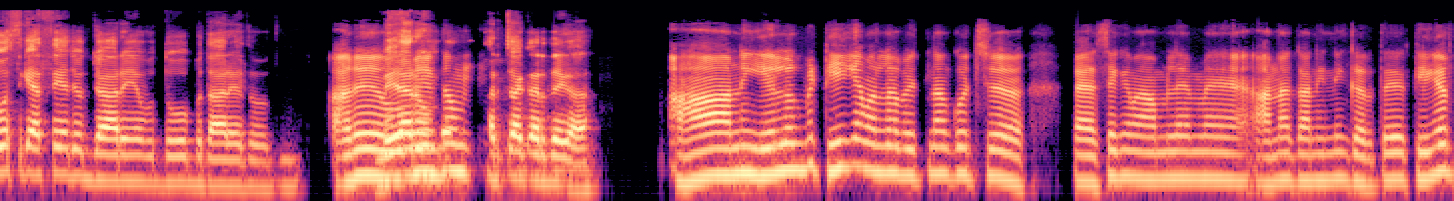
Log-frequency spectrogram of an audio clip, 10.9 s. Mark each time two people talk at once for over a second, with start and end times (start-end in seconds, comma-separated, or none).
none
